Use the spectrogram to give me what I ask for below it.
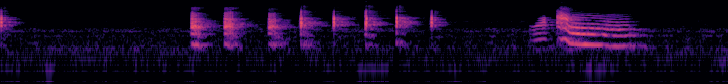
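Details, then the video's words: Talking parrot: eight short, evenly spaced chattering notes, followed by a longer harsh harmonic call that falls in pitch, over a faint background hum. "talking parrot bird,parrot ki awazz"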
